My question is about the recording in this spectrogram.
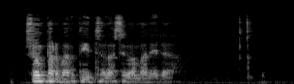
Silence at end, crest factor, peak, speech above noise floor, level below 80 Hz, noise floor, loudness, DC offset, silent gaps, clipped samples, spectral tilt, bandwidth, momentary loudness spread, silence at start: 0.45 s; 22 dB; -6 dBFS; 40 dB; -62 dBFS; -66 dBFS; -27 LUFS; under 0.1%; none; under 0.1%; -4.5 dB/octave; 11.5 kHz; 24 LU; 0.25 s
